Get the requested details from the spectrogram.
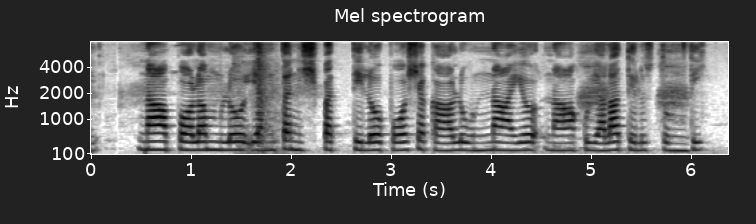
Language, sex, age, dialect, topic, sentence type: Telugu, female, 18-24, Central/Coastal, agriculture, question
